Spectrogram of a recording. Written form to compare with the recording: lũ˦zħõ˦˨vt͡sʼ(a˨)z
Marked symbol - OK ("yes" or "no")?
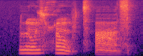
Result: no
